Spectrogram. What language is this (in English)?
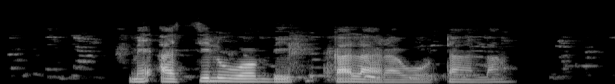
Bebele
